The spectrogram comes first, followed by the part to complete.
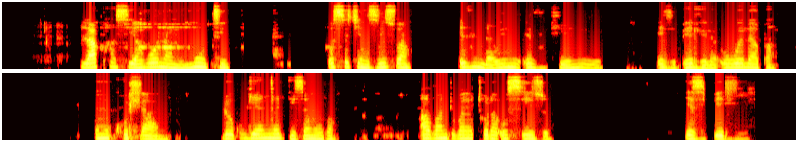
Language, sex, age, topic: North Ndebele, female, 36-49, health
